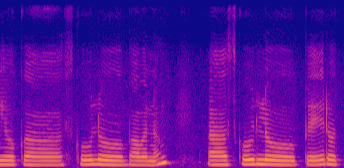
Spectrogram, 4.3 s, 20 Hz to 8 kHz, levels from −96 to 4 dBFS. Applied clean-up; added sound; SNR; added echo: none; none; none; none.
